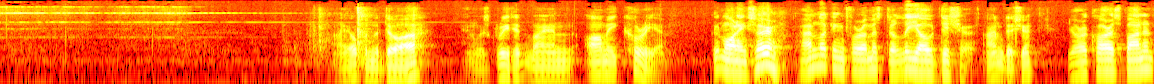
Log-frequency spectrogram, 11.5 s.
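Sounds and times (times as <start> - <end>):
doorbell ringing: 0.0 - 5.9
speech: 3.4 - 11.5.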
